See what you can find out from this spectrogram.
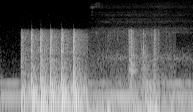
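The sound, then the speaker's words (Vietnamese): Loud, repeated pounding on a house door: a rapid burst of heavy knocks, a brief pause, then a few more hard blows in quick succession. “Tiếng gõ cửa một hồi vang lên rồi lại im lặng, cứ một lúc lại đập rầm rầm rầm rầm rồi lại im lặng.”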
